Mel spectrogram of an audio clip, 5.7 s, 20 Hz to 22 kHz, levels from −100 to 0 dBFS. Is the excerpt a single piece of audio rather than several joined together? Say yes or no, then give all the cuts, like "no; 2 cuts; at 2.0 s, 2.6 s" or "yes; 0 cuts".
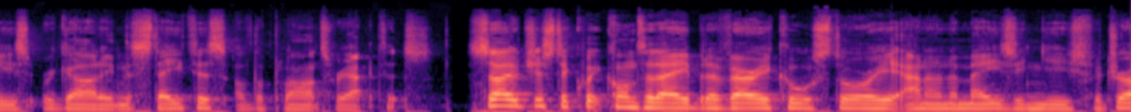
no; 1 cut; at 2.3 s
